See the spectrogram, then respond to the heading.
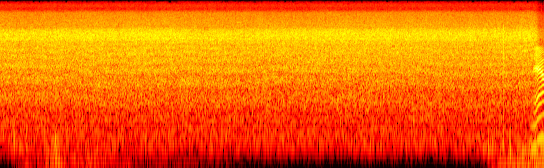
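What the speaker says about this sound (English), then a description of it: "That's amazing, amazing waterfall." Waterfall in Bechler Canyon, Yellowstone, a loud, steady roar of rushing water that holds evenly throughout, with wind buffeting the microphone near the end.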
